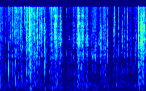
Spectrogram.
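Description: Clear plastic zip bag crinkling in the hand in irregular crackles as a small parts order is opened.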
